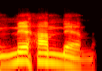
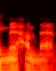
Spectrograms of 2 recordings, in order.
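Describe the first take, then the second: First: The word is said emphatically, with strong energy. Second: The word is said flatly, with little energy. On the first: The speaker calls it right. "You have to say mehamem. You really have to emphasize this word" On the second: The speaker calls it wrong. "I can't say mehamem"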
